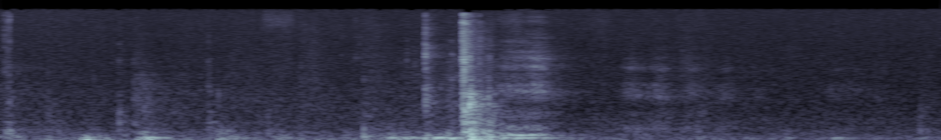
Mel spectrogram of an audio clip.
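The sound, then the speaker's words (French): A door opens with a sharp, scraping burst midway through, preceded by a few dull low thumps and followed by a quiet, faintly humming room. No one speaks. “La porte s'ouvre maintenant.”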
